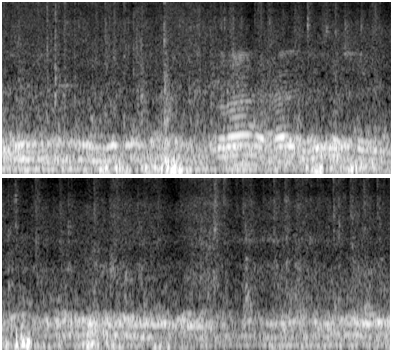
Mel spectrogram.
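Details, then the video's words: Low, burbling pigeon coos running almost continuously, while people talk nearby in the middle of the recording. "the sound of pigeon"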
